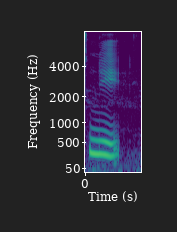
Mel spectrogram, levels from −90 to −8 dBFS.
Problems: none marked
